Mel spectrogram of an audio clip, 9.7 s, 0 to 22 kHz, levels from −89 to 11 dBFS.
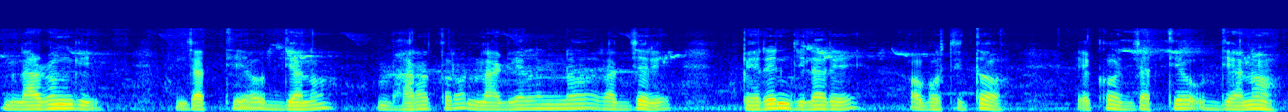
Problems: low volume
